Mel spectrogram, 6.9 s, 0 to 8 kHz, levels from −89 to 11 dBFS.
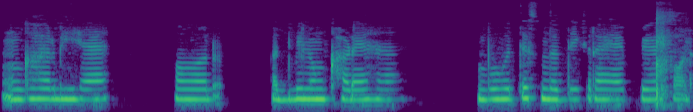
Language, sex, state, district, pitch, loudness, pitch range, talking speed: Hindi, female, Chhattisgarh, Balrampur, 240 Hz, -23 LUFS, 235-245 Hz, 140 wpm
